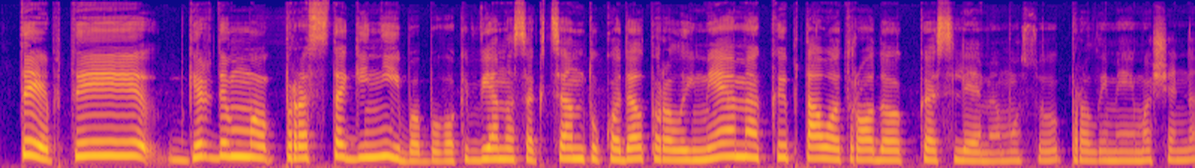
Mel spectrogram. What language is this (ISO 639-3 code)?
lit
